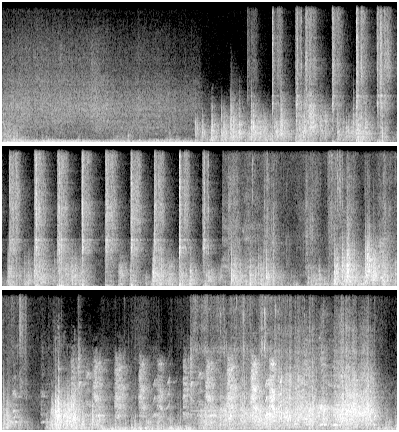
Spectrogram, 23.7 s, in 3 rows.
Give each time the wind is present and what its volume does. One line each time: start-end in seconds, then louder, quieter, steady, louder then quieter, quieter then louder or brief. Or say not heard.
0.0-23.6 louder.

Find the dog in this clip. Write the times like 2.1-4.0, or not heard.
15.3-22.6.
